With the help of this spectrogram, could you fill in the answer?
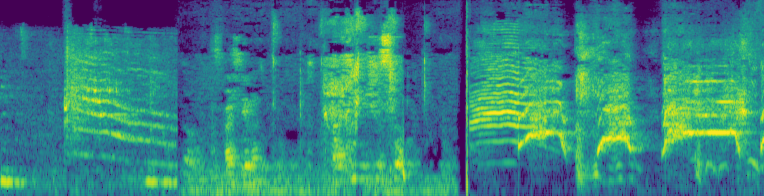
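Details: Domestic cat meowing: one drawn-out, falling harmonic meow, then a stretch of human talking, followed by several shorter rising and wavering meows over background chatter.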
